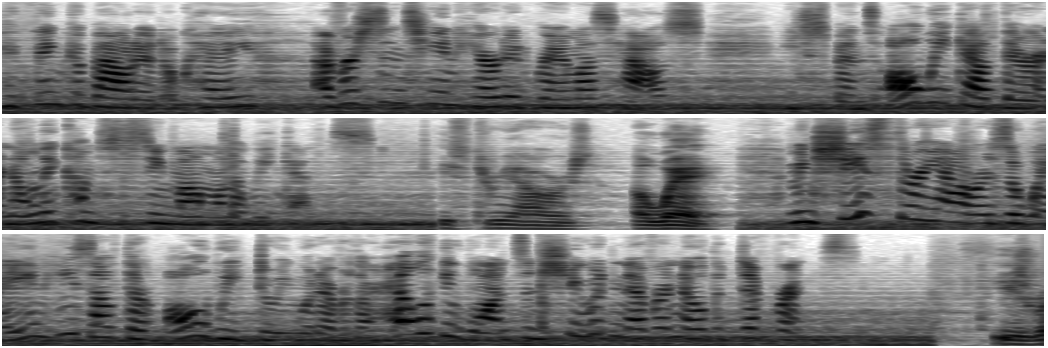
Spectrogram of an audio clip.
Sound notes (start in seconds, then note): none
